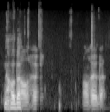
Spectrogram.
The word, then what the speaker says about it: Malherbe: So Kitshoff marks Mahelber, is that how you say it? In the front row. Malherbe.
